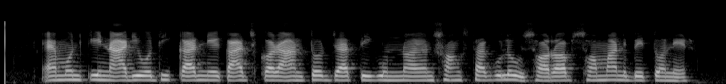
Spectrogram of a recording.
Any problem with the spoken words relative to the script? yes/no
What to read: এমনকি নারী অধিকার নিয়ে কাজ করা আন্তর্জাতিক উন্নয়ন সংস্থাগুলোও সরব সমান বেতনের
no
